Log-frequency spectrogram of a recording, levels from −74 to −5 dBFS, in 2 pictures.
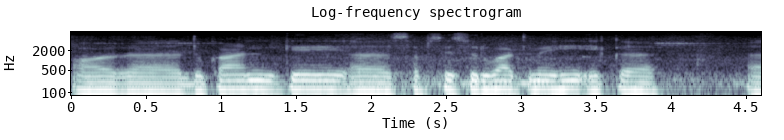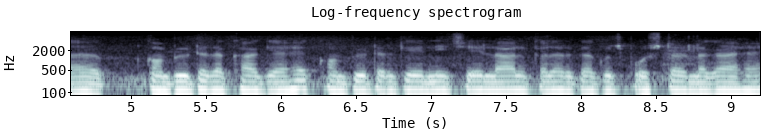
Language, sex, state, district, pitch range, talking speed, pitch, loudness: Hindi, male, Gujarat, Valsad, 110-120 Hz, 145 wpm, 110 Hz, -15 LUFS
